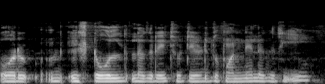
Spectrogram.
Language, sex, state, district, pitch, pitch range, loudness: Hindi, female, Uttar Pradesh, Shamli, 140 Hz, 140-145 Hz, -16 LUFS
